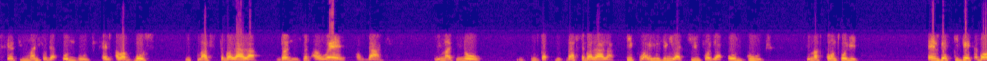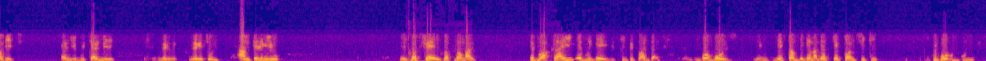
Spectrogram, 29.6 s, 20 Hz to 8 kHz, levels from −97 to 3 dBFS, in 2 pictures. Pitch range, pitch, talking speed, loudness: 165-205 Hz, 185 Hz, 145 wpm, -20 LUFS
